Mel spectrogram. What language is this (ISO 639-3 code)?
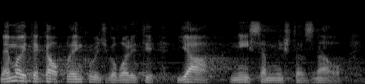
hrv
